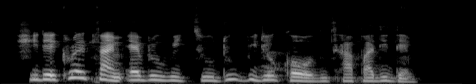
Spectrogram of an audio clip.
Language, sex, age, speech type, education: Nigerian Pidgin, female, 30-45, spontaneous, tertiary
